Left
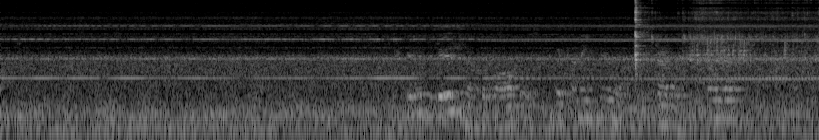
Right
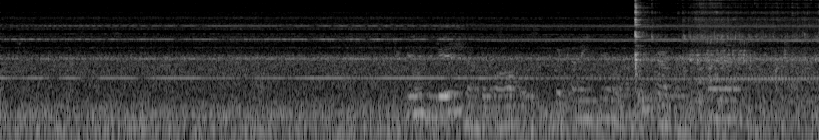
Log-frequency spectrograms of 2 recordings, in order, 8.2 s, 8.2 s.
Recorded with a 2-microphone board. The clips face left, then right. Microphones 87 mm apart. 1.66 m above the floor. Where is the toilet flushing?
20° right (ahead or behind), 1.2 m.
